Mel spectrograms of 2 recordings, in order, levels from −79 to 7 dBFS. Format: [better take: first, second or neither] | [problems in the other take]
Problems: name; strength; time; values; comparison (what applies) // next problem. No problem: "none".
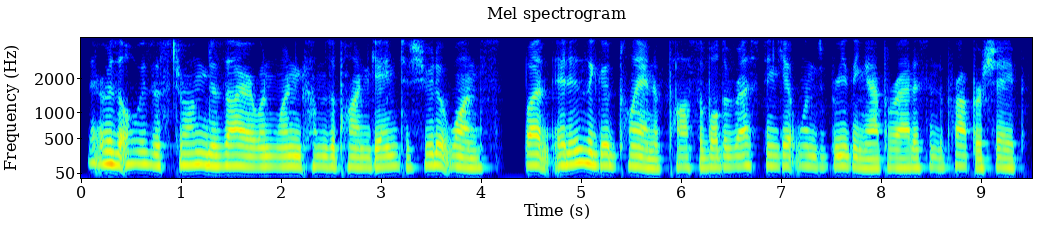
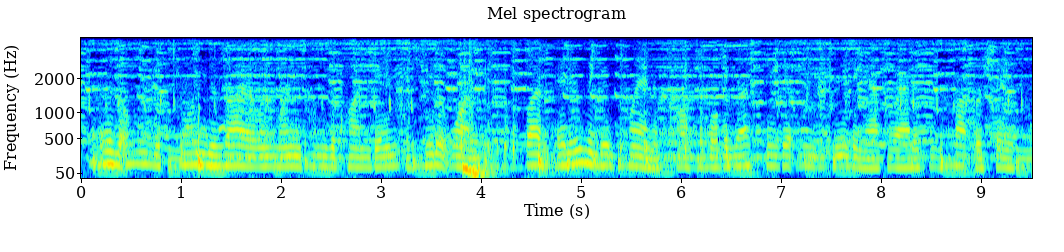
first | background sound (Gunshot, gunfire + Brass instrument / Percussion); 2 dB below the speech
